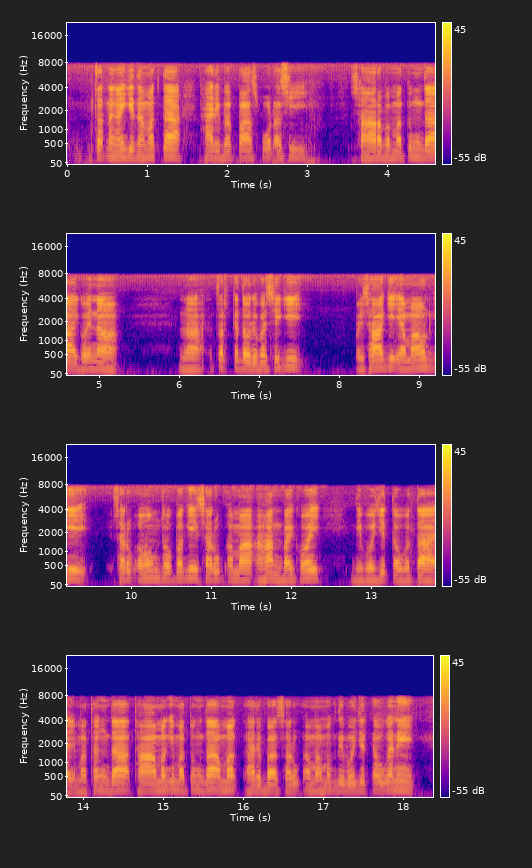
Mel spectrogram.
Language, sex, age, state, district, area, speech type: Manipuri, male, 60+, Manipur, Bishnupur, rural, spontaneous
